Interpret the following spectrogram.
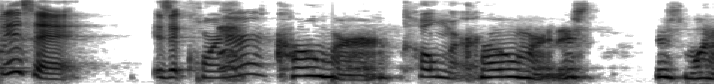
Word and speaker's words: Comer: say that name again for me please jody kormer am i saying it wrong yes what is it is it corner comer homer there's there's one r listen english is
